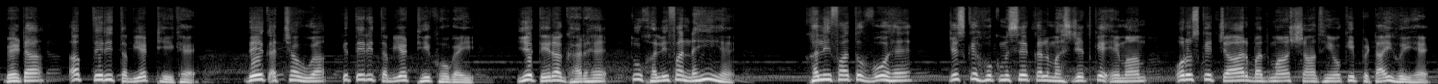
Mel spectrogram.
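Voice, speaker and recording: A man's voice: fairly high pitch, expressive, warm tone, faint music behind, natural voice. A man voicing an old mother who pleads with her confused son in a storybook tale. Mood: pleading. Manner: pleading, coaxing.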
